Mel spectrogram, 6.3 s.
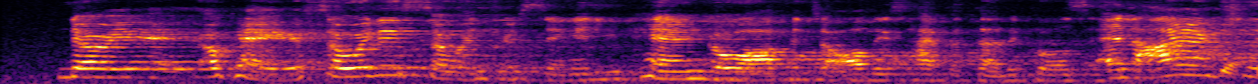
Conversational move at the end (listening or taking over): listening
